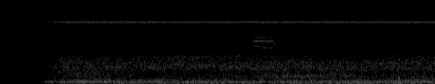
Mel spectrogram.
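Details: Cicadas recorded on July 18, 2023, holding one steady, unbroken high-pitched whine from just after the start, with a brief fainter chirp partway through over a low rumble of outdoor background noise.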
